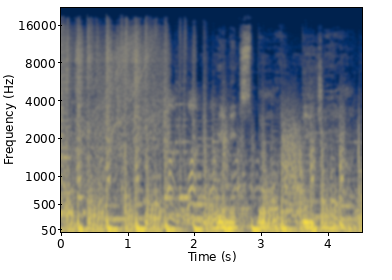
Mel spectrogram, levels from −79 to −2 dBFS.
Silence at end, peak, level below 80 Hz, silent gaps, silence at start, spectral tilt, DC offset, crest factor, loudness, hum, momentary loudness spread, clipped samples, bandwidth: 0 s; 0 dBFS; -14 dBFS; none; 0 s; -5.5 dB/octave; under 0.1%; 10 dB; -11 LUFS; none; 4 LU; under 0.1%; 18.5 kHz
